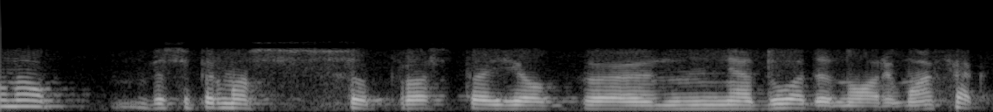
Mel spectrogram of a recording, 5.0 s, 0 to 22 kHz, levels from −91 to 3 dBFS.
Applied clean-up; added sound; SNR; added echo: none; none; none; none.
